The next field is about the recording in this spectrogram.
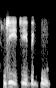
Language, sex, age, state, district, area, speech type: Hindi, male, 45-60, Rajasthan, Jaipur, urban, conversation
